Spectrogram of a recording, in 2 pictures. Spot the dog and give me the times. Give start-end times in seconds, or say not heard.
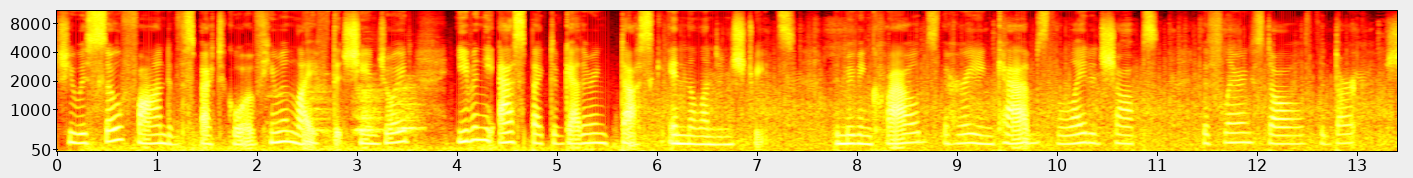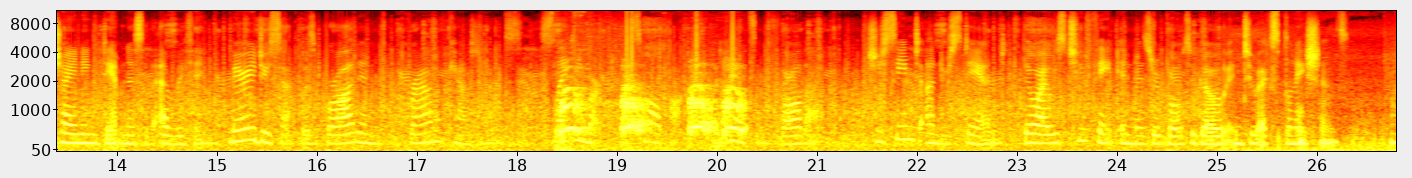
2.1-3.7, 18.4-20.3.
